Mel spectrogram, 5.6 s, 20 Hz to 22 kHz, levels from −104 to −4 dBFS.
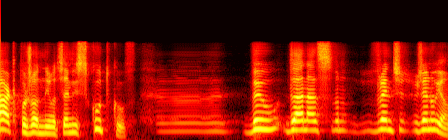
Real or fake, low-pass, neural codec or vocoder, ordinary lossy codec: fake; 7.2 kHz; codec, 16 kHz, about 1 kbps, DyCAST, with the encoder's durations; none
